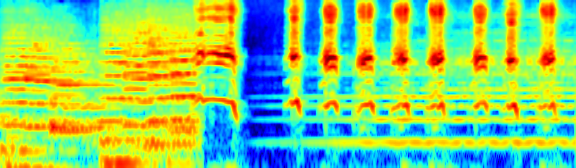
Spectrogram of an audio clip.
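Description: Cartoon background music that cuts off near the middle, followed by a cartoon monkey's voice in short repeated vocal sounds, about three a second, each bending up and down in pitch, over a steady low tone.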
